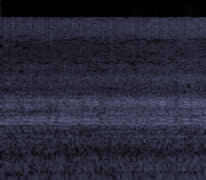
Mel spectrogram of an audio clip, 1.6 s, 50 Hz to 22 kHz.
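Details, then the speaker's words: 1989 Jeep Comanche Eliminator, 4.0L, AW4 automatic, running cold with a suspected missing or bad thermostat: steady thin whine above a rough cold idle from a complaining power steering pump; replacement suggested. "you can hear that power steering pump complaining I'd probably put a new one on it"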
